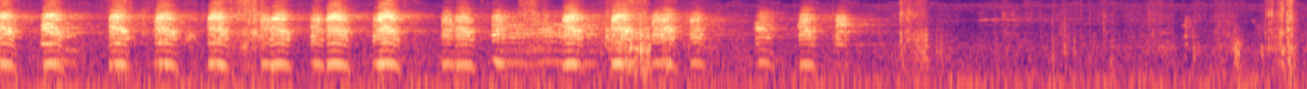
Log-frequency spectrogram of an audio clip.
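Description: A flock of farm fowl calling in a rapid, even run of honking calls, about five a second, fading out after about four seconds. Near the end comes a short rustle of a corn husk being pulled back.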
